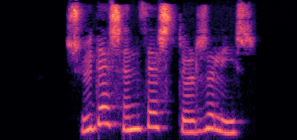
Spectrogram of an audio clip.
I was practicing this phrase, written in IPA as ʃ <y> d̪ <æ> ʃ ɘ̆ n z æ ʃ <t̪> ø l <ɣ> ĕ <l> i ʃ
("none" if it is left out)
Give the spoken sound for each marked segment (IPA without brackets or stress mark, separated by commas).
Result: y, æ, t̪, ʒ, l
